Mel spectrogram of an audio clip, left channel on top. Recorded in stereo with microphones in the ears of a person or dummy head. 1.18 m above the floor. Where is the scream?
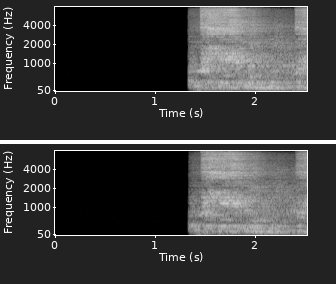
85° left, 1.1 m.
